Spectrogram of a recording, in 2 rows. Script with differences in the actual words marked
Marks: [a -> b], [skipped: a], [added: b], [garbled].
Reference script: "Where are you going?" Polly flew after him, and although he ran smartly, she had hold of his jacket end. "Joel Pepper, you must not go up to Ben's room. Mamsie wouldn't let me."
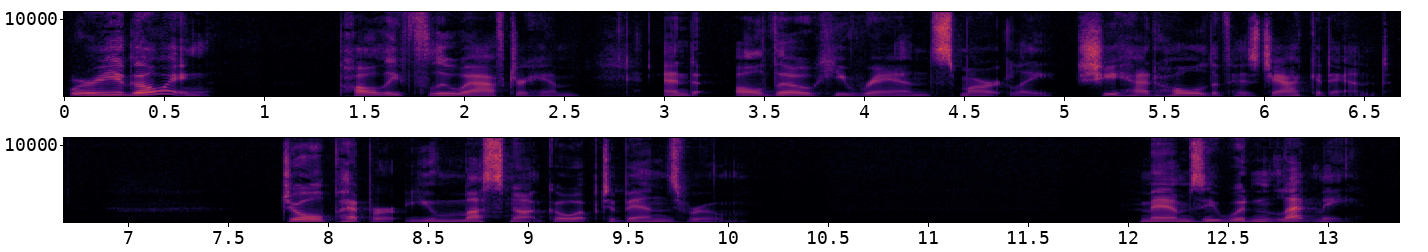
"Where are you going?" Polly flew after him, and although he ran smartly, she had hold of his jacket end. "Joel Pepper, you must not go up to Ben's room. Mamsie wouldn't let me."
